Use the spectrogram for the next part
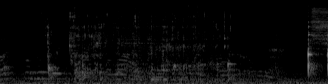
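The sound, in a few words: water being poured into a pitcher for lemonade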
